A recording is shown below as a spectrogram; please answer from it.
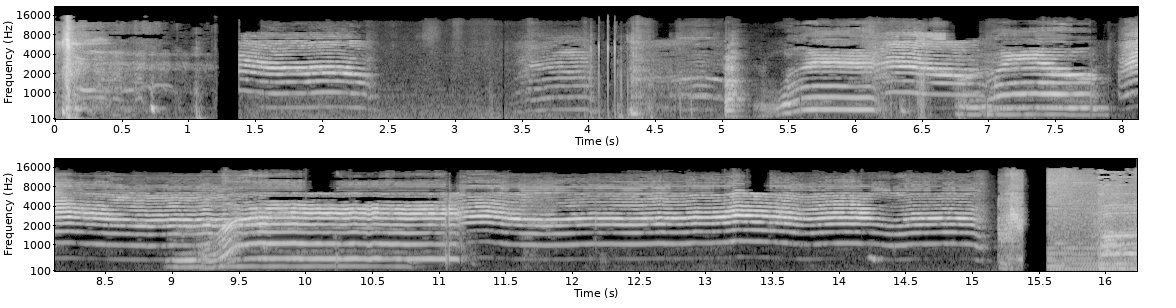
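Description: A cat yowling in a series of long, drawn-out calls, several rising and then holding their pitch, the last lasting about four seconds. A brief loud noise comes at the very start.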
